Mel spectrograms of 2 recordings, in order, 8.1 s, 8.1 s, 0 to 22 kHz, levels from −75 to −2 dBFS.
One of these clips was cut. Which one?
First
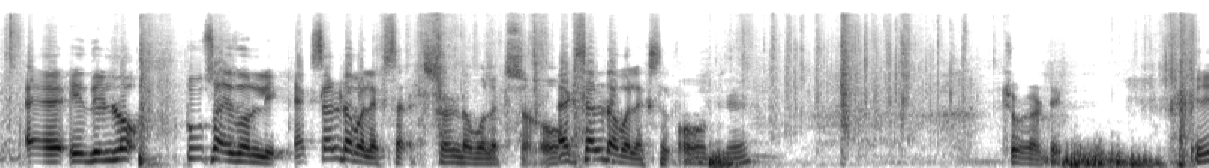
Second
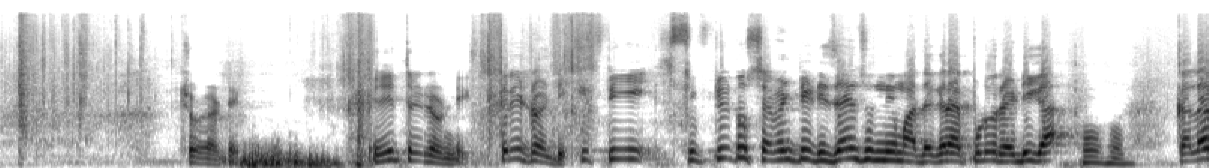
second; 1 cut; at 3.9 s

